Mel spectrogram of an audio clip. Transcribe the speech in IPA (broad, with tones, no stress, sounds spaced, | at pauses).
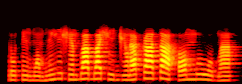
ɾ u˨ t ĩ˨ b ɔ̃˨ b ĩ˨˦ j i˦˨ ʃ ɛ̃˨˦ b a˦ b a˦ ʃ i˧ d͡ʒ ɔ̃˧ ɾ a˦ k a˦ t a˦˨ h ɔ˨˦ m u˧ w u˨ b ã˧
